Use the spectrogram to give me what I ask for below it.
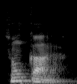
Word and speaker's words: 손가락: Okay, the first syllable, 손, is going to follow this structure. We already saw this S sound up here in bus.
